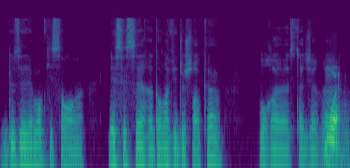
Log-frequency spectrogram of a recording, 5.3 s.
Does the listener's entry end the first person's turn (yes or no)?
no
